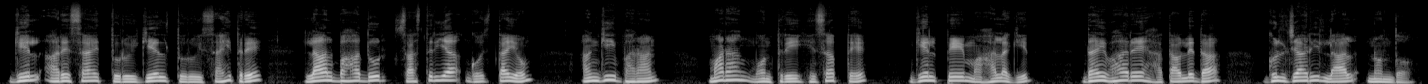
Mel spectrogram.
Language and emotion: Santali, neutral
